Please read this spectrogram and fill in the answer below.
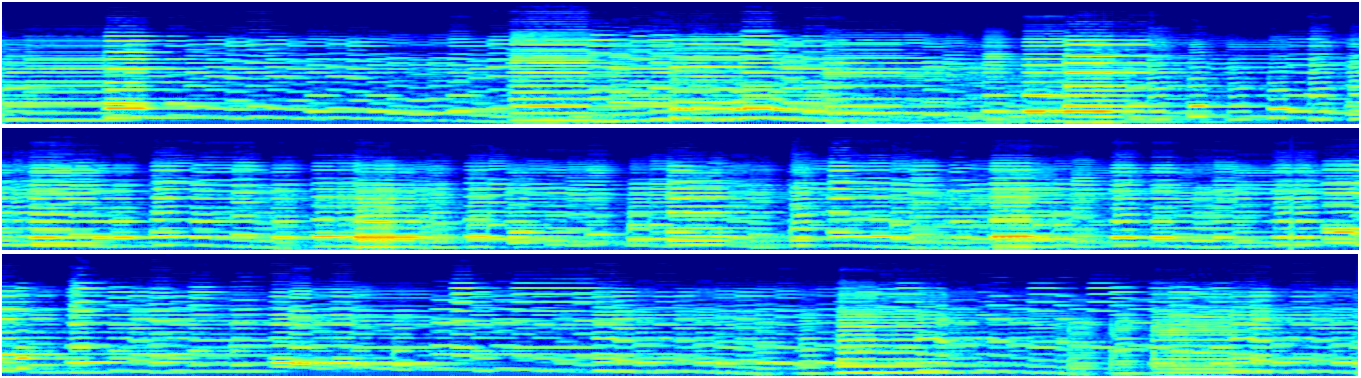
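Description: Saxophone quartet (soprano, alto, tenor and baritone saxophones) playing a fugue, several reed lines moving against one another at once.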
